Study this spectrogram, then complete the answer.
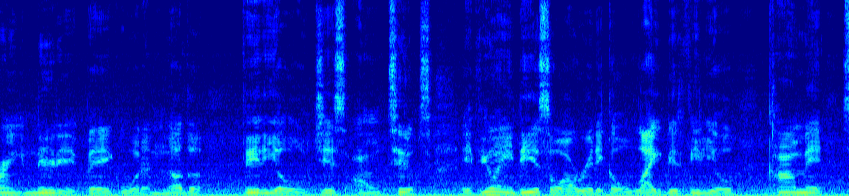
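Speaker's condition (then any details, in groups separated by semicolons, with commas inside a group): No condition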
